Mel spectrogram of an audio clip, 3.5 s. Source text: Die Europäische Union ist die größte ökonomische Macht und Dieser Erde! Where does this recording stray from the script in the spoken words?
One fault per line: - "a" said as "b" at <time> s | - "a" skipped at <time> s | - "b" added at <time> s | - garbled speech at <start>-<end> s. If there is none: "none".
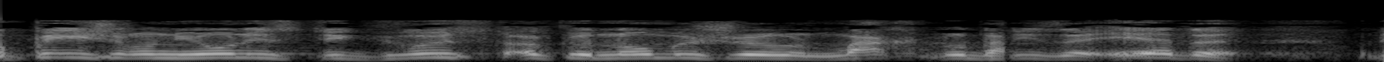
none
